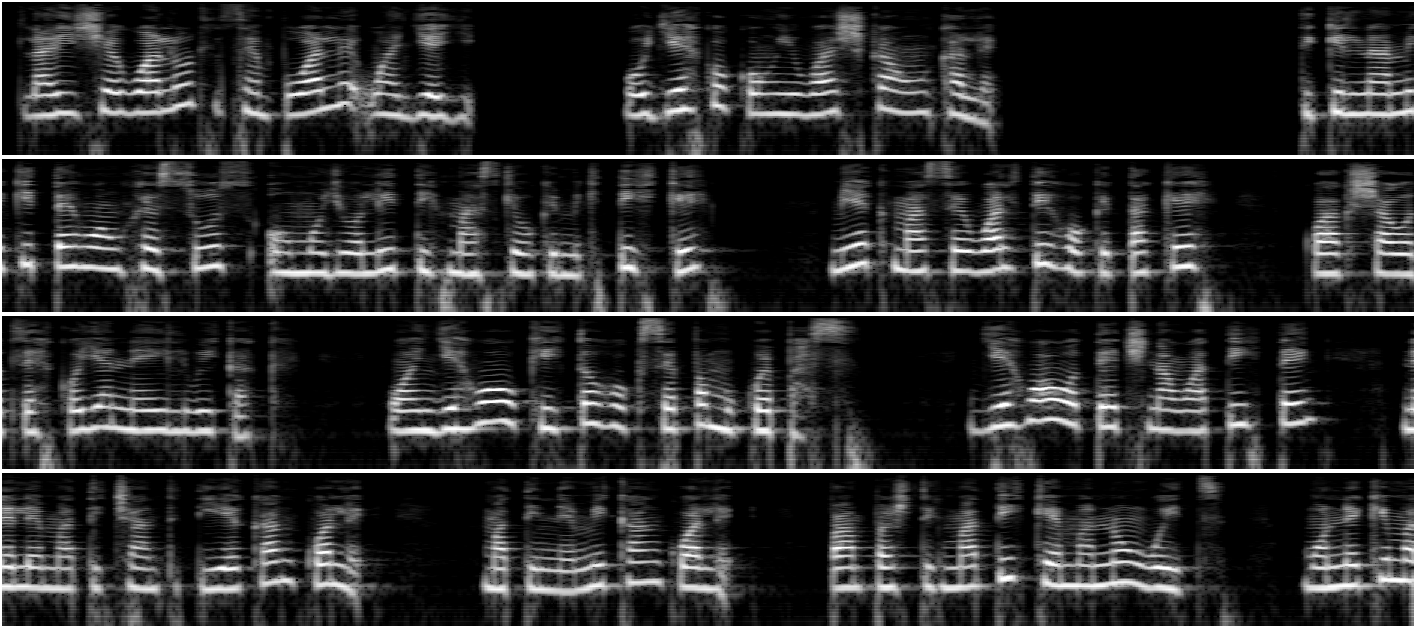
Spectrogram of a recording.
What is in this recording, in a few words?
nahuatl guerrero tlapa; the bible league nt drama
